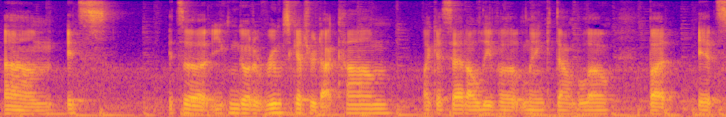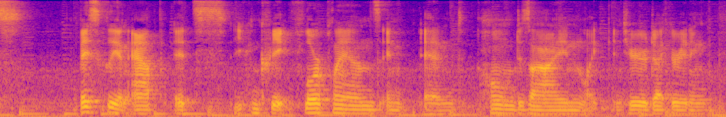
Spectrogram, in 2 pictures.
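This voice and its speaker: A man giving a casual, rambling voice-over in a hesitant, self-deprecating way, with vocal fry at the ends of his phrases. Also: sits low, flat delivery, measured pace, hardly any pauses, a bit bright, soft background music. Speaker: webcomic artist and video creator.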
